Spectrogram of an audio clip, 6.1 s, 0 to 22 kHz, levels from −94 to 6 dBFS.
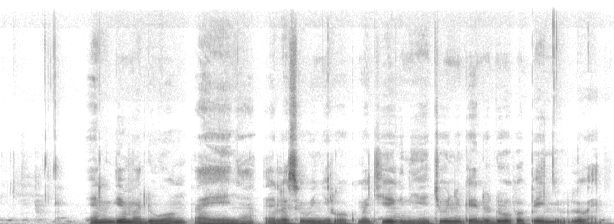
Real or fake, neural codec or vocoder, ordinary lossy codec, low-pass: real; none; none; none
